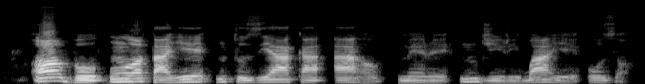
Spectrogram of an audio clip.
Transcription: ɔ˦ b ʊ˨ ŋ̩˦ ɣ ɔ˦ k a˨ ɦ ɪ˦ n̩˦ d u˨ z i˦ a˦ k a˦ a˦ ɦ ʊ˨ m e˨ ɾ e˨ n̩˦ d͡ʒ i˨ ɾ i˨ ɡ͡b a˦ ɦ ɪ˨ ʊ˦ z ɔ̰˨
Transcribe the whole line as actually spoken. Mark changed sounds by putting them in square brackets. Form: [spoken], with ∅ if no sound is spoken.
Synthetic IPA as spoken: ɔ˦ b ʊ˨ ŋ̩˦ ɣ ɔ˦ [t] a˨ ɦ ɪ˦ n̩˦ [t] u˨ z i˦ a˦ k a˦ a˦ ɦ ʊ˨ m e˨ ɾ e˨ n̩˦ d͡ʒ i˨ ɾ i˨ ɡ͡b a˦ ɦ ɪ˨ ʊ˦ z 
